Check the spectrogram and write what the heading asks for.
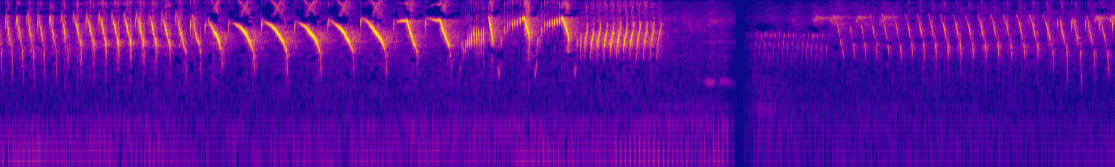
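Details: Canary song with a quick rolling trill and a run of loud descending whistles, a harsh buzz, a brief pause near silence, then a soft rapid trill resuming at lower volume.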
